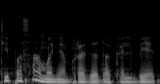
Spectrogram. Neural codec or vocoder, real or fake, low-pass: none; real; 9.9 kHz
